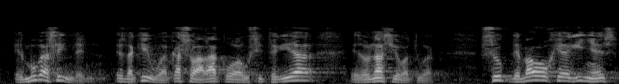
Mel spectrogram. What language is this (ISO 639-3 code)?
eus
